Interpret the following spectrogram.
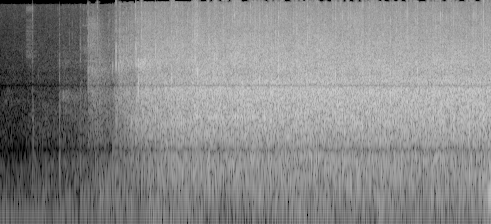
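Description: Audience applauding in a concert hall: it begins faintly about a second in, after a brief hush at the end of the piece, and swells within a second to steady, full applause.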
